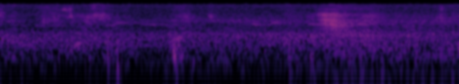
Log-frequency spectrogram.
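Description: Quiet outdoor background with a few faint clicks and taps; no engine is running.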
